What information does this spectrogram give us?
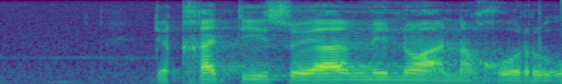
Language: Tswana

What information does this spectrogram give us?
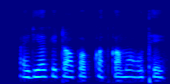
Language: Chhattisgarhi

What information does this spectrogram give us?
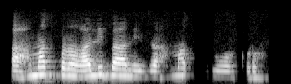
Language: Pashto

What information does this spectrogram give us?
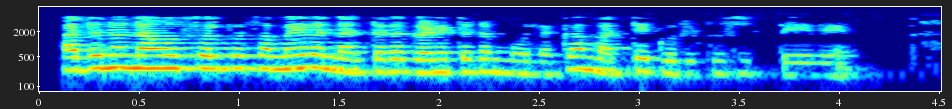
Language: Kannada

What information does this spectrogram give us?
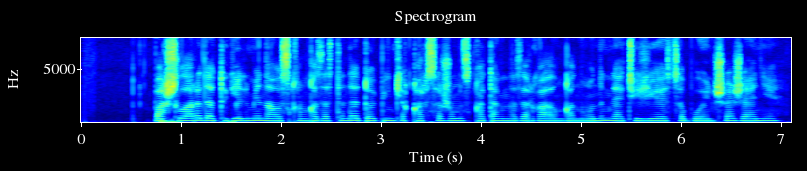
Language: Kazakh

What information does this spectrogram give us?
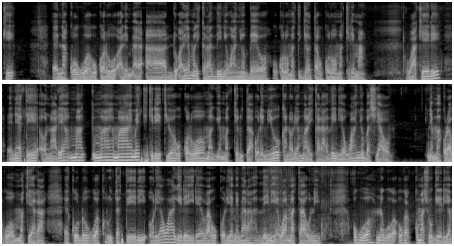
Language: Kikuyu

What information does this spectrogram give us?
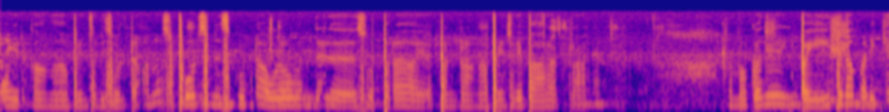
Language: Tamil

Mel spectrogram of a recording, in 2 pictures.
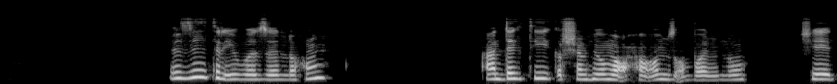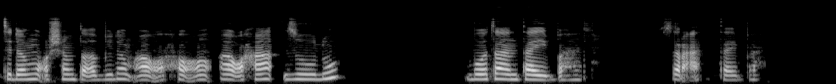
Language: Tigrinya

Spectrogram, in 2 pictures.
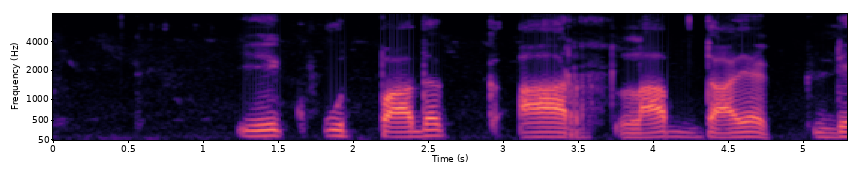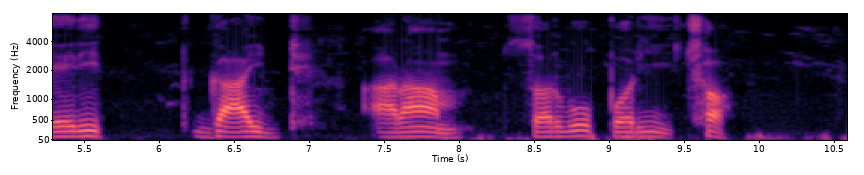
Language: Magahi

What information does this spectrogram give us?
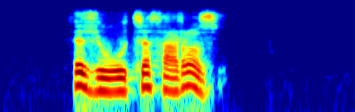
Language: Kabyle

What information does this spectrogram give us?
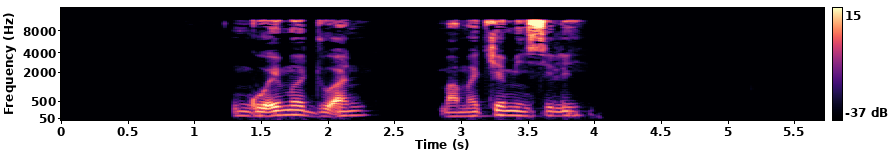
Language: Bulu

